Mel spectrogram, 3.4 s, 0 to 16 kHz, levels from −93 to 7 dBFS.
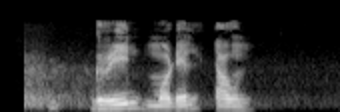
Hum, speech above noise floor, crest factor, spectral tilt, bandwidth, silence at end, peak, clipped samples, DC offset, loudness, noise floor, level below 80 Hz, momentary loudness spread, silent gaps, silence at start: none; 55 dB; 14 dB; -5.5 dB/octave; 7.8 kHz; 0.9 s; -2 dBFS; under 0.1%; under 0.1%; -14 LUFS; -68 dBFS; -58 dBFS; 24 LU; none; 0.25 s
